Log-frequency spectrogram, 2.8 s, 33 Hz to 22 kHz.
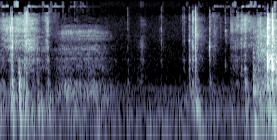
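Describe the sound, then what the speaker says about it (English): Scissors cutting squares out of paper for a nail file gift craft: quiet, close snips and crisp paper rustles in short bursts, with a few louder clicks near the end. "Then I'm going to take my scissors and I'm going to cut out those 2 squares right there."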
